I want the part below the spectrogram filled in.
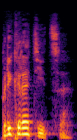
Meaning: to end, to cease, to stop
- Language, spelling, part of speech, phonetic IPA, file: Russian, прекратиться, verb, [prʲɪkrɐˈtʲit͡sːə], Ru-прекратиться.ogg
